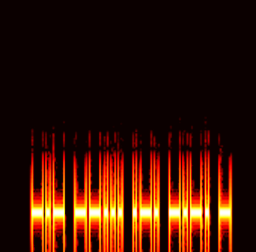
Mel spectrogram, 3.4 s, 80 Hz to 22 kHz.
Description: Morse code, heard as a keyed tone, about 25 wpm, 700 Hz. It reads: K7RCT
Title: USA Call Signs Repeated 3x 25wpm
